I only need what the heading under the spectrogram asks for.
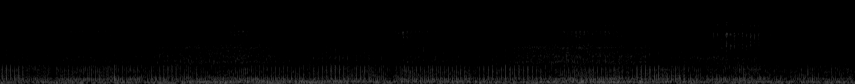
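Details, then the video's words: Morning purring from two snuggling kittens around five months old, recently adopted; a deep, even throbbing drone runs throughout, overlaid by airy breath pulses about every one to one and a half seconds. "Snuggling two purring kittens"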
